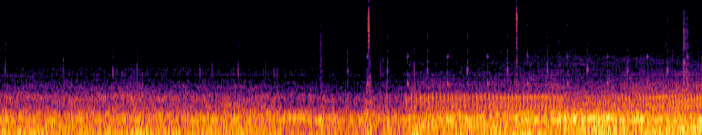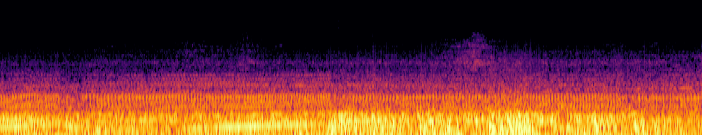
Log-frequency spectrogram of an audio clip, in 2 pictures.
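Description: Road noise inside a moving car's cabin: a steady low rumble of engine and tyres that grows louder from about eight seconds in as the car gathers speed on the open road. A couple of light clicks come near the middle.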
